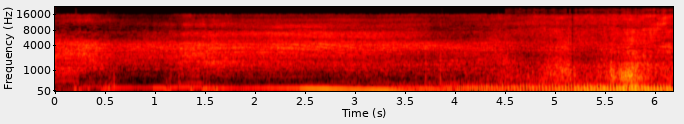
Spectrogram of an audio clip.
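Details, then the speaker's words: Audi/VW 1.8T after fitting bigger injectors and a new metal bypass valve in place of the plastic one, cone filter fitted: revs climb and drop with a rough pull, then a soft whoosh as boost releases; normal diverter valve venting, sound amplified through the cone filter. "Aga miks ma vahetan on ikkagi sellepärast, sest selle klapiga ta teeb natuke teistsugust väheke õemat häält, kui ta rõhu maha laseb. See hääl siis põhimõtteliselt võimendub siit koonusfiltri abil."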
